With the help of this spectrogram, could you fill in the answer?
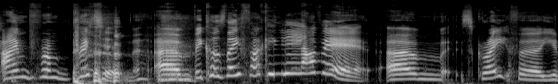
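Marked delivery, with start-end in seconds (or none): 0.0-3.7 high, loud, plummy British voice for Americans; posh British accent. Retold or imitated. Playing up a posh British accent to charm Americans. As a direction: lay the posh Brit on thick. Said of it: "very well spoken".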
